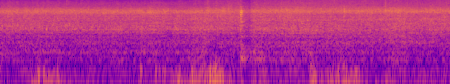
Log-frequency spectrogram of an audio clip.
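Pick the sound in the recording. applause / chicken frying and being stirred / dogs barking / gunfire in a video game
chicken frying and being stirred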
